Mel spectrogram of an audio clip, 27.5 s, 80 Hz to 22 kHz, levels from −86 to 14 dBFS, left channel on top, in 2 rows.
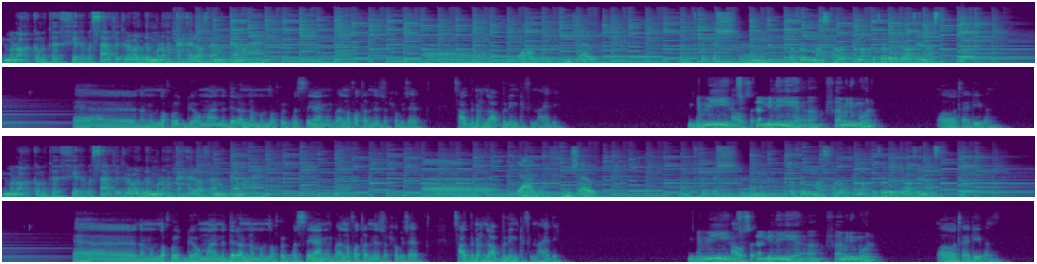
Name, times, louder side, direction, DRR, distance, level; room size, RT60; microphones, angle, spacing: voice 1, 0.0-3.6 9.0-12.6 22.9-25.5, left 2 dB, 30° left, 0.4 m, -28 dB
sound 1, 2.3-14.5, left 4 dB, 80° left, 0.6 m, -32 dB
voice 2, 5.6-8.0 14.7-19.3 19.8-21.2 23.5-23.8 26.2-27.1, right 3 dB, 35° right, 0.4 m, -30 dB
4.8 x 2.3 x 3.2 m
head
